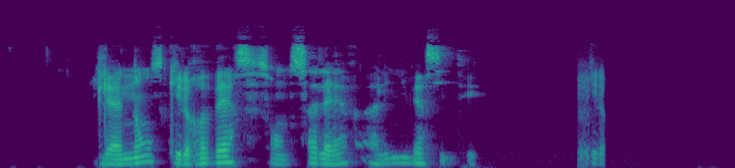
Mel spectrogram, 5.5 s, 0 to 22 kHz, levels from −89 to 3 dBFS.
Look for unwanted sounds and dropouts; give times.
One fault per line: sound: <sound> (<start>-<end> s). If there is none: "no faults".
sound: laugh (4.3-4.5 s)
